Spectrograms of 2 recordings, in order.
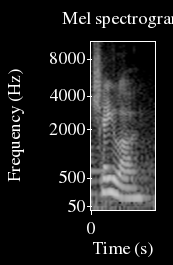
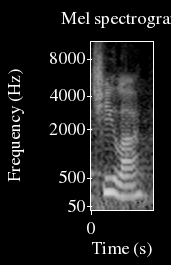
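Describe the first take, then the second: First: The word has a Hindi pronunciation. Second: The word has an English-style pronunciation. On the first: "The word chela in Hindi is called chela. ... that correct pronunciation" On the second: "he said chela, and it's been with us ever since"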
